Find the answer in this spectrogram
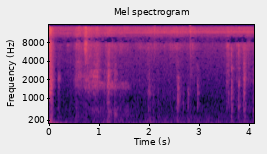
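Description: Near silence: room tone with a few faint clicks and a soft scrape of light handling.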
